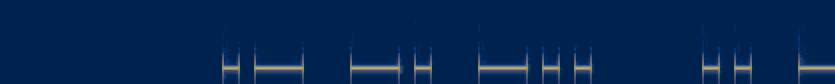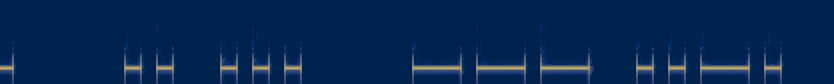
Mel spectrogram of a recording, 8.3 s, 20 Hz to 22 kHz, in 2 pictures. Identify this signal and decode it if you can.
Morse code, heard as a keyed tone, about 15 wpm, 700 Hz. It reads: AND IT IS OF
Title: Sentences from Top 1100 Words 15wpm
